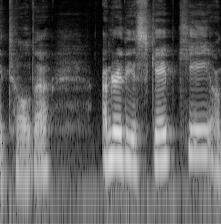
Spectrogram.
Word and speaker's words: tilde: that's the tilde key i often mispronounce it tiddly so when i say tiddly just know that i'm mean to tilde key if i want to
